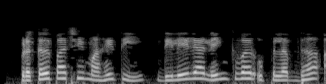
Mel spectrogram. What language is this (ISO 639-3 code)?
mar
